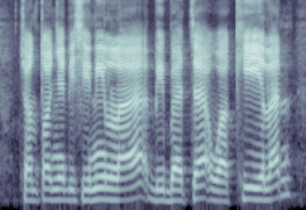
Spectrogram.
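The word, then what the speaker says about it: وكيلا: Contohnya di sini la dibaca wakilan. Kalau berhenti jadi mad iwad wakila 2 harokat. Jangan kurang wakila ataupun wakila. Kepanjangan, seenak apapun salah bacaannya. Karena salah hukum tajwidnya, salah cara bacanya.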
